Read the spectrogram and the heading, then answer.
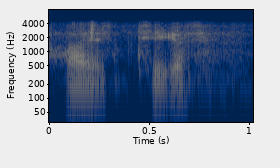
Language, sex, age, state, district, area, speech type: Assamese, male, 30-45, Assam, Biswanath, rural, conversation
